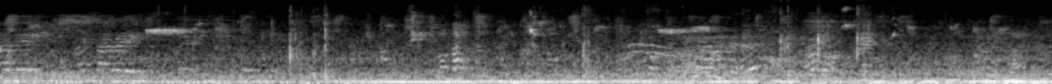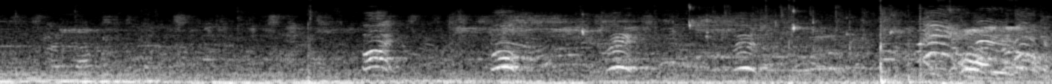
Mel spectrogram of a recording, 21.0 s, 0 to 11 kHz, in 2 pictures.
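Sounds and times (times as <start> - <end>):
sneakers squeaking: 1.4 - 11.6, 15.0 - 21.0
players calling out: 14.1 - 21.0.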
